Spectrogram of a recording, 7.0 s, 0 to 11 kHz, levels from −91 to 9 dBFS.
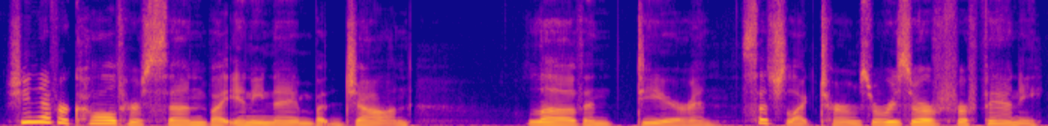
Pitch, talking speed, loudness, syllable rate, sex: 190 Hz, 180 wpm, -17 LUFS, 4.8 syllables/s, female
